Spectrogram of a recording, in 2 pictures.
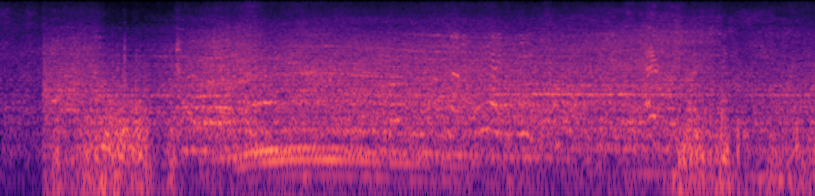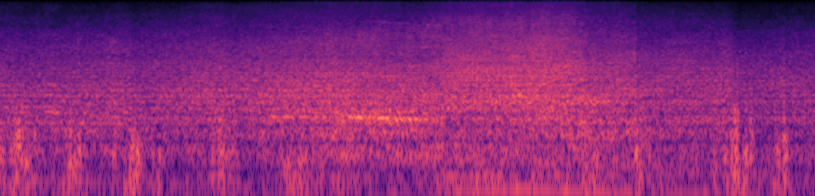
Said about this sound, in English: It wasn't going too well out there on that windy bridge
